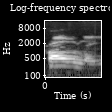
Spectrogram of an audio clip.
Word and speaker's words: Crowley: Crowley.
